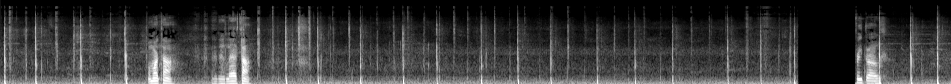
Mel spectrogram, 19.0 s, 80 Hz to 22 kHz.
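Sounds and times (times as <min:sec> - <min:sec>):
basketball bouncing on asphalt: 0:00.0 - 0:03.0, 0:04.8 - 0:16.0, 0:17.6 - 0:19.0.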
